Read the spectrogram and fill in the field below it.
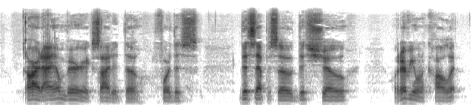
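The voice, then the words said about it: Tired voice. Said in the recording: “I'm a little tired today, so just forgive my voice.”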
